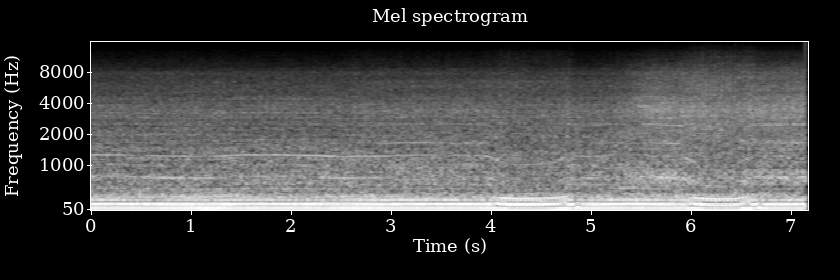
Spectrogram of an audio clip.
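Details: ZT200 mower on a deck test: a steady engine drone sags twice as load comes on, then recovers. The clutch is probably slipping because the deck would not turn and something inside was stopped up; the belt is to come off for inspection.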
